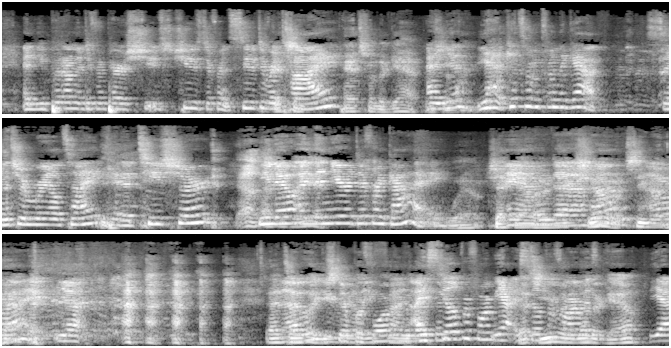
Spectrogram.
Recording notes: This live episode features a wide ranging discussion. The good looking audience.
